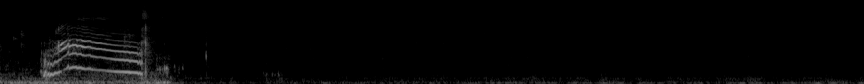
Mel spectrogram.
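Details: Scottish Fold cat asking for food: one loud, drawn-out meow lasting about a second, rising slightly and then sliding down in pitch, followed by a quiet room with faint low background hum.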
